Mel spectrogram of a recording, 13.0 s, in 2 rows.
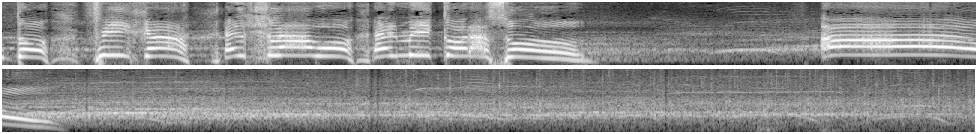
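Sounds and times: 
speech: 0:00.3 - 0:04.1, 0:05.5 - 0:07.0
faint voices and cheers: 0:04.6 - 0:12.9
crowd applause: 0:06.7 - 0:12.9.

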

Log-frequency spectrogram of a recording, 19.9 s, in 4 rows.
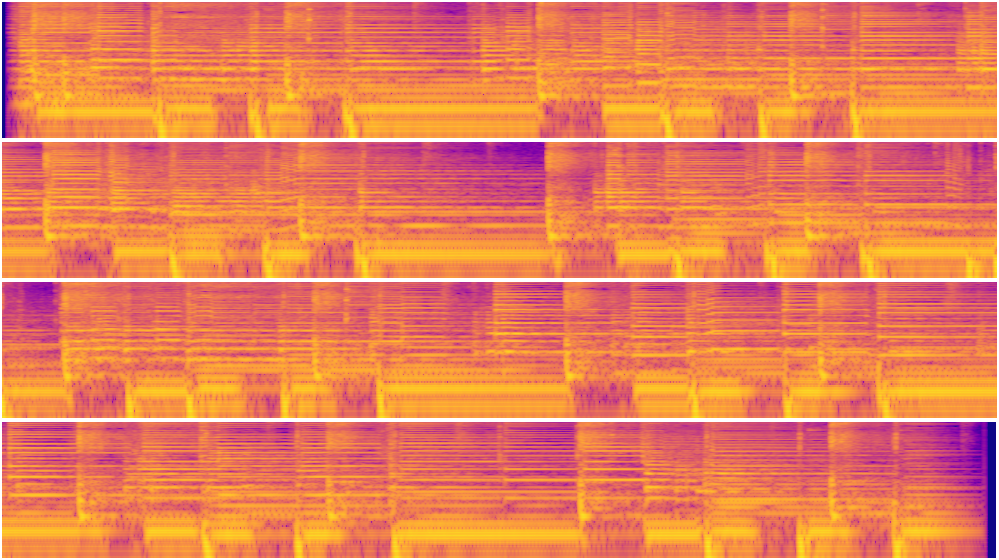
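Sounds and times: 
guitar instrumental ringtone: 0:00.0 - 0:19.8.

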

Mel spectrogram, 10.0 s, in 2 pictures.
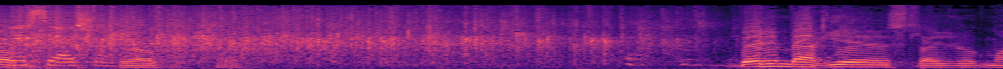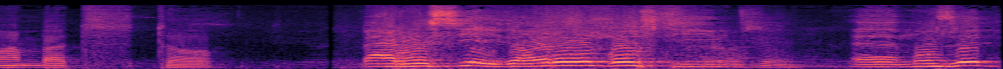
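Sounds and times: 
audience applause: 0:00.0 - 0:03.8
speech: 0:00.1 - 0:01.4, 0:03.7 - 0:06.2, 0:06.8 - 0:10.0.

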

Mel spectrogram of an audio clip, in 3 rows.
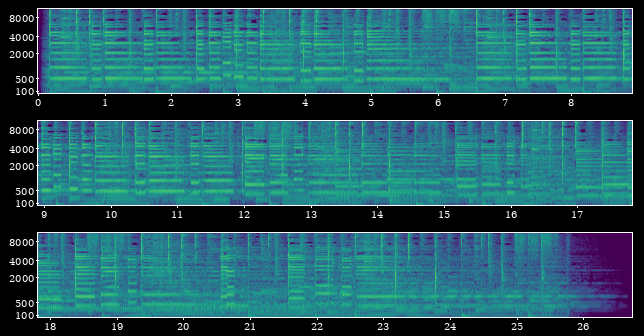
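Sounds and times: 
guitar ringtone: 0:00.1 - 0:26.3.

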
